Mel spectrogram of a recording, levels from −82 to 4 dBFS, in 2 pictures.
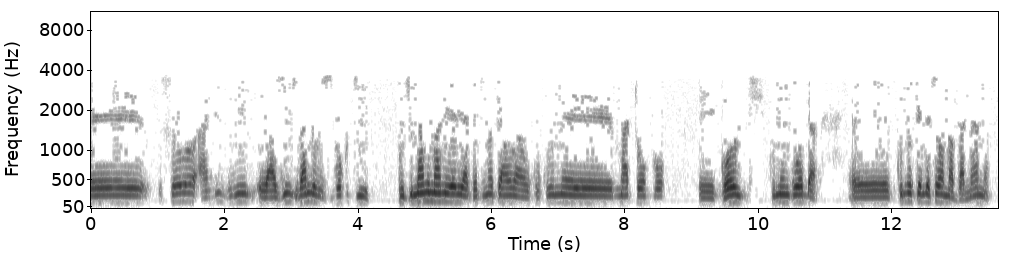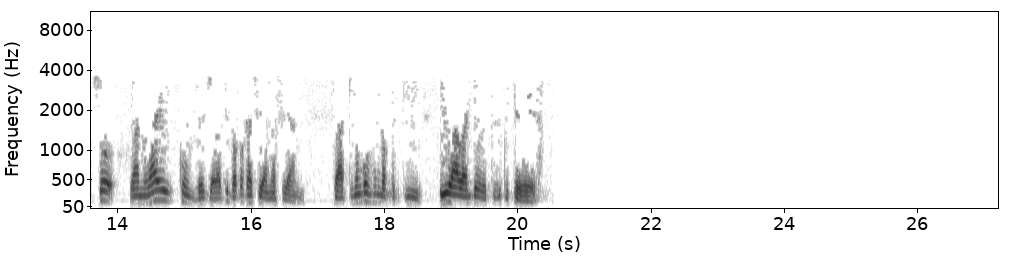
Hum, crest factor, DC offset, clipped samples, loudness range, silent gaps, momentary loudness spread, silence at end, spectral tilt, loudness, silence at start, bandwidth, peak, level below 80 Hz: none; 20 dB; under 0.1%; under 0.1%; 5 LU; none; 13 LU; 6.85 s; -12 dB/octave; -22 LUFS; 0 s; 3.7 kHz; -4 dBFS; -78 dBFS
